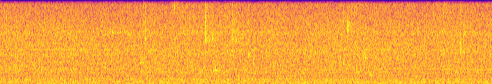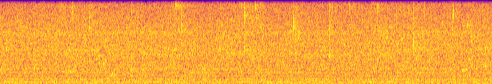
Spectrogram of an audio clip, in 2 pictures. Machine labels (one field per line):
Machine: pump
